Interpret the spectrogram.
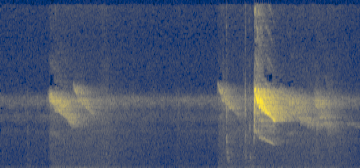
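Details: Female Javan white-eye giving a lure call to excite males and make them sing harder: a soft falling high note, a gap of over a second, then a short lead-in and a loud, sharp, descending whistle-like call that fades out.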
